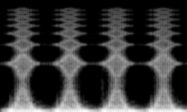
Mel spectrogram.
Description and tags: A "Yoi" synthesized with NI Massive and played with an F
bass, dubstep, house, electro, complextro, music, yoi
